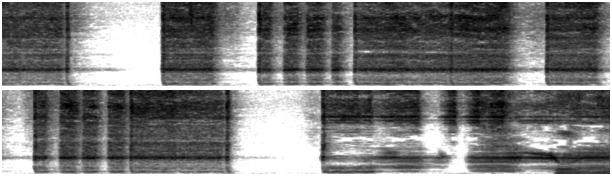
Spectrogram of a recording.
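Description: Instrumental backing track of an electronic pop song playing its intro: loud, noisy synth sound with a steady high tone, chopped into blocks with short silent breaks. A singing voice comes in at the very end.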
